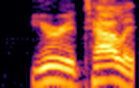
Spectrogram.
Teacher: The speaker was sure, so he didn't ask a real question. Falling intonation.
